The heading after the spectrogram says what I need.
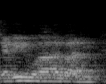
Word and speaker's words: Jalil Muradabadi: So the fellow was afraid because his name was Jalil Muradabadi, and Bengali people pronounce Ja as Za.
